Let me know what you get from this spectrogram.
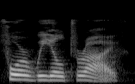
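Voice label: "four-wheel-drive", English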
